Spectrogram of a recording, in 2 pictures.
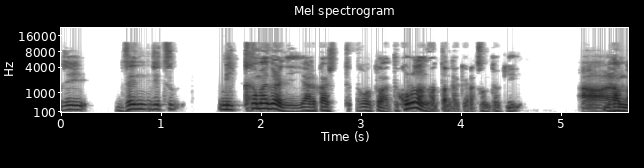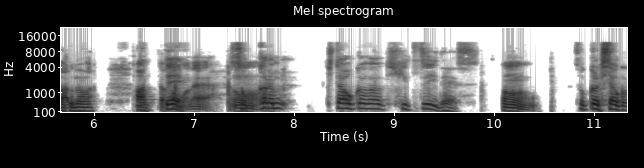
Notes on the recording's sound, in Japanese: ZOOMで収録。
